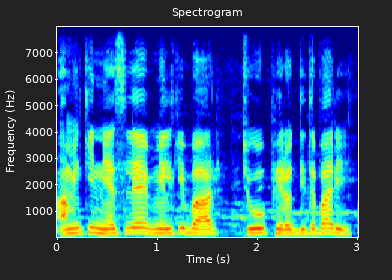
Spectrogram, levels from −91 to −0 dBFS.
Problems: constant background noise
